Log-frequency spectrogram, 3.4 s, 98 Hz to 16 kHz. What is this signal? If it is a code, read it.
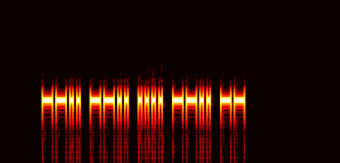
Morse code, heard as a keyed tone, about 36 wpm, 700 Hz. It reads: ZZHZM
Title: Code Groups - 5 Letters - 35wpm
